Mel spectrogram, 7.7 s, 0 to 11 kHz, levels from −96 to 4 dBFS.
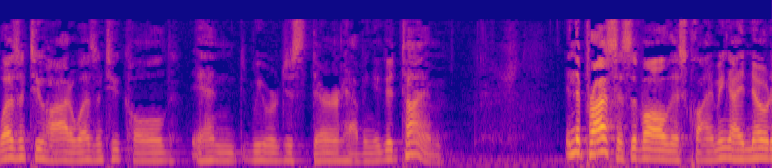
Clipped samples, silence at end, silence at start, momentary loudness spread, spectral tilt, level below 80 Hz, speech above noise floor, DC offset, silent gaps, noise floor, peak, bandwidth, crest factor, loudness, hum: under 0.1%; 0 s; 0 s; 18 LU; -4.5 dB/octave; -64 dBFS; 32 dB; under 0.1%; none; -61 dBFS; -6 dBFS; 8 kHz; 26 dB; -29 LUFS; none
